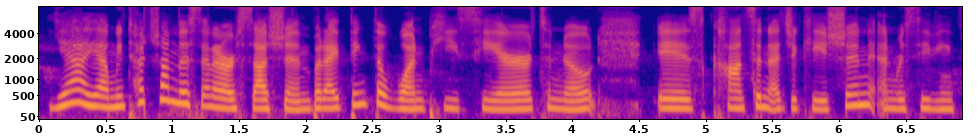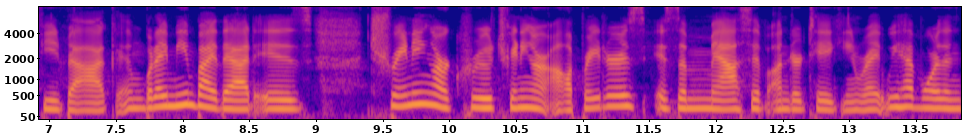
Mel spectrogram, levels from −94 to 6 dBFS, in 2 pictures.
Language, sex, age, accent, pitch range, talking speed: English, female, 20-39, American, 190-230 Hz, 205 wpm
